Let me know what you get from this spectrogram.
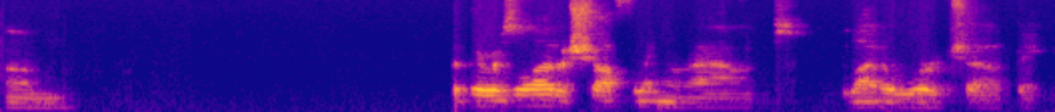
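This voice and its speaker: A man with a low, distinctly husky voice talks casually as an interview guest. He reminisces like an animated storyteller, in a loose conversational style. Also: moderate pace, low-quality recording. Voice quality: deep, husky. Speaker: guest, puppeteer.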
